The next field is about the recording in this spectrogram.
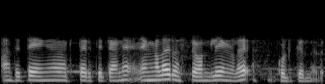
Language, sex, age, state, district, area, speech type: Malayalam, female, 18-30, Kerala, Wayanad, rural, conversation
